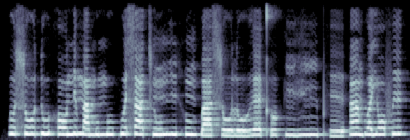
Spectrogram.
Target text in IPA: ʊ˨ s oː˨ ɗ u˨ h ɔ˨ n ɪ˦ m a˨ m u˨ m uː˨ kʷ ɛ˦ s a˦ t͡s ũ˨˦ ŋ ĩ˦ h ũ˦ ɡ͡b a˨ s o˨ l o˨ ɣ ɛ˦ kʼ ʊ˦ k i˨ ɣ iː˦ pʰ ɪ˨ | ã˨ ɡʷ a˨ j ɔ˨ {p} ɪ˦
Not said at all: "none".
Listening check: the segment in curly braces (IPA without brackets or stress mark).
f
